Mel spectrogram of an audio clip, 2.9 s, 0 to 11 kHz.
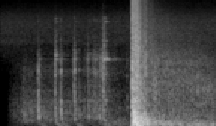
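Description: In a video game, an 80mm mortar fires with one loud, heavy boom and a long rumbling decay, after a scatter of small clicks and distant pops.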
